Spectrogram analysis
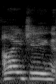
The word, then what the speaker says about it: Aijing: everyone, my name is Aijing and that is pronounced like Beijing with an I, and today I want to quickly just go through some of my recent purchases.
